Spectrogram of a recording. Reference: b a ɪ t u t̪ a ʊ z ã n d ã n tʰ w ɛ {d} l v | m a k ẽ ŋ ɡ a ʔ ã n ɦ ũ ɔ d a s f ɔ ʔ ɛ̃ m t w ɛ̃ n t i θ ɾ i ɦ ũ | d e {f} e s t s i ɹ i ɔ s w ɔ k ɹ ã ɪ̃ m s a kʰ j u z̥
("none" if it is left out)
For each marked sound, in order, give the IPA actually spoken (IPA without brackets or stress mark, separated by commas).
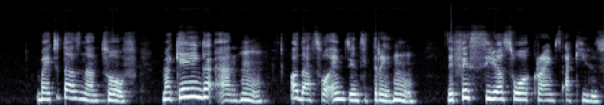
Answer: none, f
